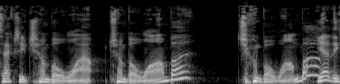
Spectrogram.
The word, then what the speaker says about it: Chumbawamba: one thing I didn't know it's actually chumbawa Chumbawamba Chumbawamba yeah they spell it Chumbawamba w-a-m-b-a Chumbawamba yeah Chumbawamba let's look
